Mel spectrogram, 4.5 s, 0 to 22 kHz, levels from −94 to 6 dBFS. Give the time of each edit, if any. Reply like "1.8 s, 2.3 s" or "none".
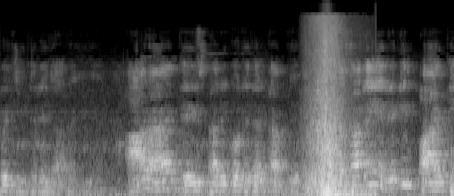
3.4 s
